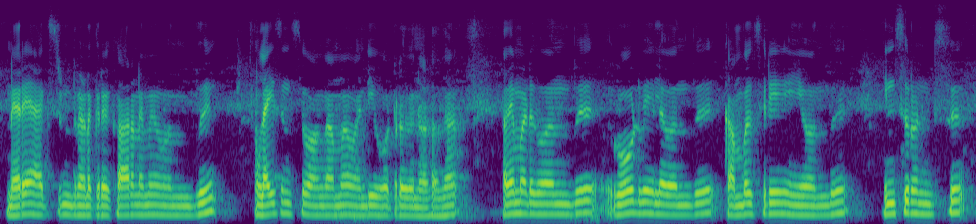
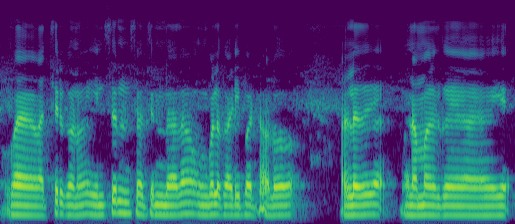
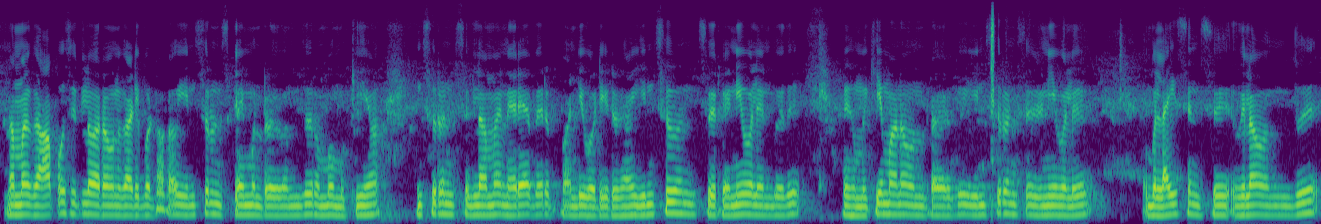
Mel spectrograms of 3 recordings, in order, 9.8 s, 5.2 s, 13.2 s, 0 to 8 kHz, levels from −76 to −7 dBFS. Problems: none marked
